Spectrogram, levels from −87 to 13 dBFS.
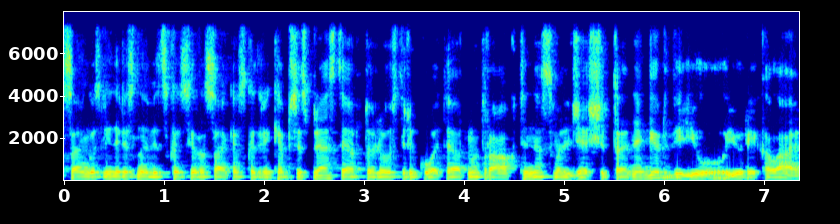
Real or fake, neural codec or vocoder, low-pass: real; none; 7.2 kHz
